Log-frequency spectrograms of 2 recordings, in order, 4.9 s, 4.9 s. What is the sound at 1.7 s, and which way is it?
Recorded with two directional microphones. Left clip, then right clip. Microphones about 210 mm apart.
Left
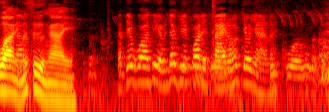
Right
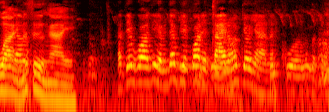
A man's voice, 40° right (ahead or behind).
